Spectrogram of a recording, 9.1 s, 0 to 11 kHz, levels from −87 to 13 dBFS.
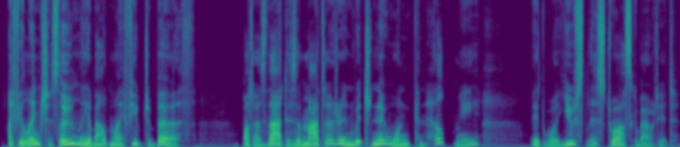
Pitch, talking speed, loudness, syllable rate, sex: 210 Hz, 185 wpm, -18 LUFS, 5.2 syllables/s, female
